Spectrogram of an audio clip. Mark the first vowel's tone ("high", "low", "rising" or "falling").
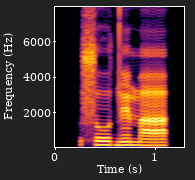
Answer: high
